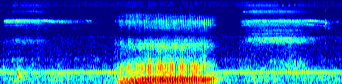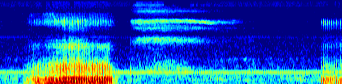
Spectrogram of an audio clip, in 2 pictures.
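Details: Cat sleeping on a pillow at home after an active day, snoring like a man: two loud, deep rattling snores about a second long, separated by quieter breaths with a faint hum.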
